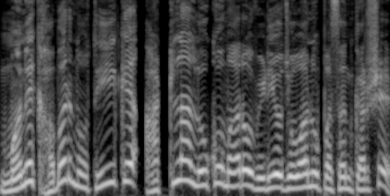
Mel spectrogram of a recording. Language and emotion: Gujarati, surprised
